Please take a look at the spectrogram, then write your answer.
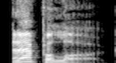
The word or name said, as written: apologue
